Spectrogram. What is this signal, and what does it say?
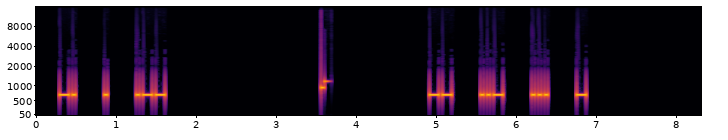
Morse code, heard as a keyed tone, about 30 wpm, spaced as for 17 wpm, 700 Hz. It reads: NEW MUST
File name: course / 30:10wpm / 237 Lesson 38f - Letter q - Words 30wpm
